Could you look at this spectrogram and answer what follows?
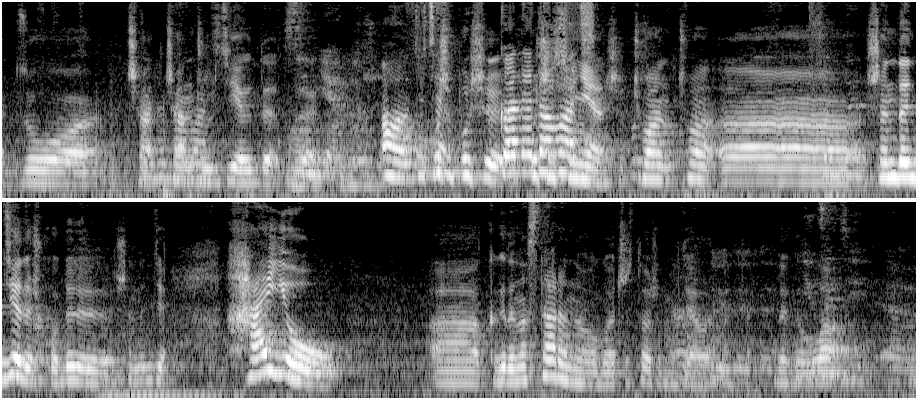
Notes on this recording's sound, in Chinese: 这次为大家播放的是莫斯科中国俱乐部活动的录音节选。在我们的俱乐部中，俄罗斯人讲汉语，中国人说俄语哦！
